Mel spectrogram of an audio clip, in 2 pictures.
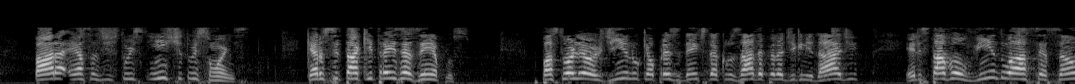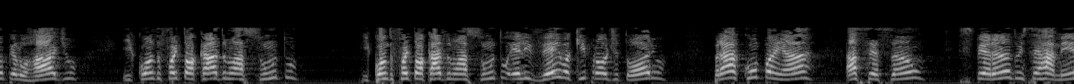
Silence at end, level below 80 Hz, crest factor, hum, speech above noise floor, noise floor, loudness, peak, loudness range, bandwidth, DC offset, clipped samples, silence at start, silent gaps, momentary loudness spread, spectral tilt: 0 s; -58 dBFS; 18 dB; none; 39 dB; -62 dBFS; -22 LUFS; -4 dBFS; 3 LU; 5.8 kHz; under 0.1%; under 0.1%; 0.35 s; none; 14 LU; -7 dB/octave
